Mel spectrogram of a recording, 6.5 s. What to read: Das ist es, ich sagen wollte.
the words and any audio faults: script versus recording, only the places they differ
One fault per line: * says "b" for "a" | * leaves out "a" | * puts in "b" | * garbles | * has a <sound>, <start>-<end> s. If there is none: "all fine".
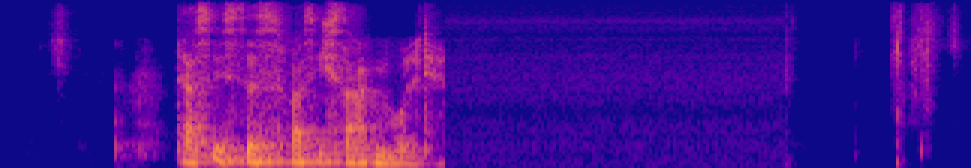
* puts in "was"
